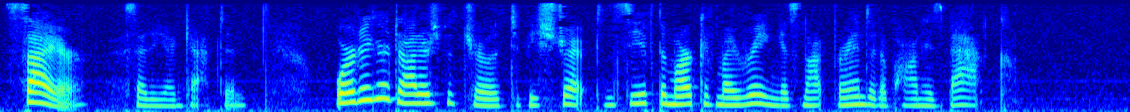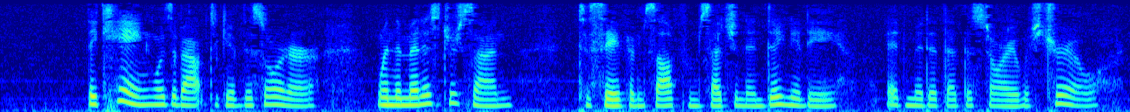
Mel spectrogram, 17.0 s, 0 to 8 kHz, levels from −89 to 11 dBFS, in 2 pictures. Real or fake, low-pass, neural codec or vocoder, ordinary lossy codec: real; 7.2 kHz; none; MP3, 32 kbps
